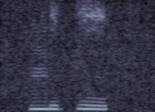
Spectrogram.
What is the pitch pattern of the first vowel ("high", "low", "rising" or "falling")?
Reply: high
